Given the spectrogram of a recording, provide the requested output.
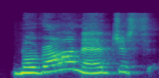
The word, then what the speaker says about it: Morana: Uh, you were talking about with Marana. How do you pronounce her name? Marana? Marana, she's a Slavic Yeah. deity. Marana, is that what you're on about? Oh, your friend in Spain. Oh, sorry. Morana, I'll just give you a side note quick.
